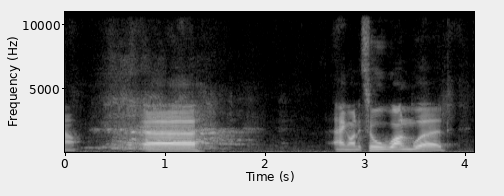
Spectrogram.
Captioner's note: audience laughs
